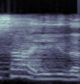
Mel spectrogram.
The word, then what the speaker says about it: saída: Então nós temos saída, né? S-A, a letra I que fica isolada, a letra I na separação de sílaba da palavra saída não fica junto do A, fica separado, fica afastado do A.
